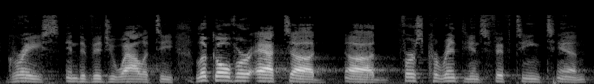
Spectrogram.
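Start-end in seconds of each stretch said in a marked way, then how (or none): none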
